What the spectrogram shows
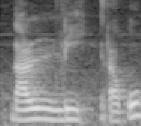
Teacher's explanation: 그렇기 때문에 난리가 아니라 니은을 리을로 바꿔서 난리라고 발음을 해야 정확한 발음이 되겠죠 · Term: 유음화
